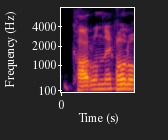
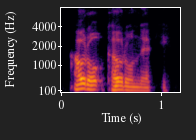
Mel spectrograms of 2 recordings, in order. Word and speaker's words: Kotelnicki: And yes, Andy, how do you pronounce his last name? Kotelnicki, right? Kotelnicki.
